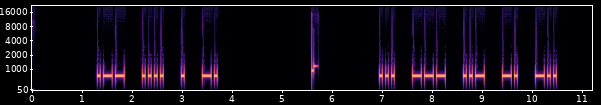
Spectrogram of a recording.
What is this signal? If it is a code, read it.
Morse code, heard as a keyed tone, about 20 wpm, spaced as for 14 wpm, 690 Hz. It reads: WHEN SOUND
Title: 2x Character Spacing - Top 100 Words - 20wpm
